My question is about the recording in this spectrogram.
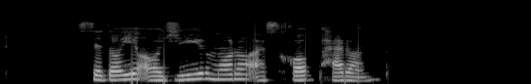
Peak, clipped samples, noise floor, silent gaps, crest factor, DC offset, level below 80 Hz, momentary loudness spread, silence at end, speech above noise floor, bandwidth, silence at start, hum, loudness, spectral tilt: -10 dBFS; under 0.1%; under -90 dBFS; none; 18 dB; under 0.1%; -66 dBFS; 8 LU; 1.5 s; over 64 dB; 8 kHz; 0.8 s; none; -26 LUFS; -6 dB/octave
